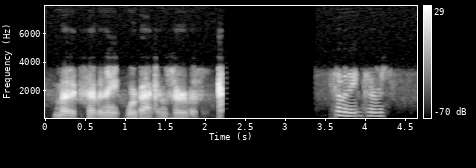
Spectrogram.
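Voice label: EMS Dispatch, p25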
